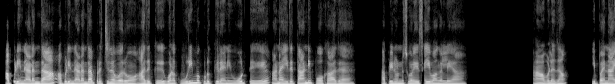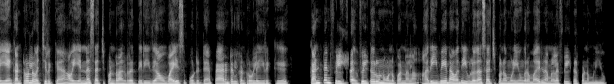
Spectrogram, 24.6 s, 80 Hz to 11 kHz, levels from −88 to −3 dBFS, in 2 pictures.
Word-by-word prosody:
அப்படி 215 +3 +1 0.2
நடந்தா 195 +1 +4 0.3
அப்படி 220 0 +2
நடந்தா 210 +7 +4
பிரச்சன 230 +1 0 0.2
வரும். 185 +1 +2 0.2
அதுக்கு 190 0 -1 0.2
உனக்கு 200 -4 -1
உரிமை 260 +8 +4
கொடுக்கிறேன் 215 -2 -1
நீ 180 - -1 0.2
ஓட்டு, 220 -4 -1 0.4
ஆனா 230 +4 +2
இத 215 +1 -1
தாண்டி 240 +5 +4
போகாத 200 -4 0 0.9
அப்படின்னு 220 +4 0
ஒண்ணு 200 -2 0
சொல் 205 -1 +1
செய்வாங்க 205 -2 +1
இல்லையா? 175 +1 -2 1.5
ஆ 175 - -1
அவ்வளோதான், 175 +2 0 0.6
இப்போ 195 +2 -1
நான் 180 0 +2
என் 200 +2 +1
கண்ட்ரோலில 260 +6 +2
வச்சிருக்கேன், 200 -1 -2
அவன் 195 -2 +2
என்ன 205 +6 +1
சர்ச் 210 0 -2
பண்ணுறாங்க 195 -2 -1 0.2
தெரியுது, 180 0 -1
அவன் 185 -4 -1
வயசு 240 +7 +1
போட்டுட்டேன், 190 +1 -4
பேரன்டல் 225 +3 +1
கண்ட்ரோலில 185 -2 -1
இருக்கு, 180 -1 -5 0.6
கன்டென்ட் 275 +4 +3
ஃபில் 235 -5 +3 0.3
ஃபில்டர்ன்னு 235 0 +2
ஒண்ணு 190 -2 +1
பண்ணலாம், 175 -1 -2 0.2
அதையுமே 240 +6 +2
நான் 230 -3 +3
வந்து 245 +3 0
இவ்வளோ 200 -1 +1
தான் 240 0 0
சர்ச் 215 -3 -2
பண்ண 205 -1 0
முடியுங்கிற 195 -1 -1
மாதிரி 215 +6 0
நம்மளால 185 +1 -2
ஃபில்டர் 210 -1 -4
பண்ண 175 -2 -2
முடியும். 155 +3 -3
200 Hz, 140 wpm, -23 LUFS, 185-220 Hz, 1.5 s, நடந்தா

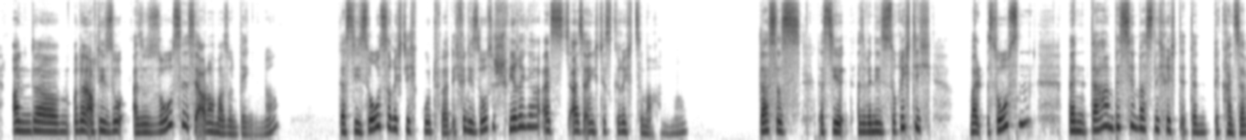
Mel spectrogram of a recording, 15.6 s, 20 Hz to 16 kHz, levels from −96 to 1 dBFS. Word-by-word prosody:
Und, 195 -1 +2
ähm, 185 -2 +2
und 195 - -4
dann 205 - +5
auch - - +4
die 205 +2 0
So 195 +3 0
also, 165 +1 -2
Soße 200 - 0
ist 275 - -2
ja - - +3
auch - - +2
noch 185 - -1
mal 150 -3 -1
so 145 - -7
'n 135 - -10
Ding, 130 -2 -12
ne, 150 - -10 0.8
dass 180 -2 +2
die 190 0 -1
Soße 265 - +3
richtig 220 -3 -3
gut 190 -2 -6
wird. 155 0 -4
Ich - - -9
finde 235 -4 -1
die 185 - -1
Soße 225 +8 -1
schwieriger, 280 +2 -1
als 210 -1 +1
als 195 0 +2
eigentlich 190 -2 -4
das 195 -2 -6
Gericht 190 -1 -6
zu 150 - -7
machen, 150 -1 -13
ne? 160 +4 -16 0.9
Dass 195 +2 +4
es 195 -3 +5 0.2
dass 175 0 +1
sie 185 -2 +3
also, 180 0 -3
wenn 180 - +1
die 185 0 0
so 190 +2 +1
richtig 265 -2 -2 0.5
weil 185 -2 +1
Soßen, 285 - +3 0.5
wenn 200 -3 +2
da 220 +7 +2
'n 285 - +1
bisschen 275 +1 +3
was 245 -2 +3
nicht 230 -2 -4
richt 220 -2 -2 0.2
dann 165 -1 -5
da 170 - -8
kannst 170 -2 -2
du - - +2
die - - 0
195 Hz, 230 wpm, -25 LUFS, 175-225 Hz, 0.9 s, dann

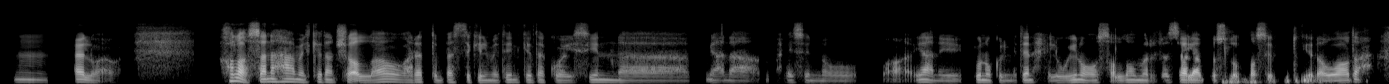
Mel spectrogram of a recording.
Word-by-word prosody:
إمم، 110 -3 -8 0.3
حلو 110 -5 +5
أوي، - - -12 1.0
خلاص - - +7
أنا 130 +1 +5
هاعمل 120 -5 +2
كده 115 +2 -2
إن 105 - -5
شاء - - +7
الله 100 +6 +1
وهارتّب 110 -4 -2
بس 105 -2 -3
كلمتين 95 +3 -5
كده 105 +1 -4
كويسين 100 +2 -4 0.9
يعني - - -7 0.2
بحيث 95 0 -5
إنه 80 -2 -11 0.6
يعني 85 -7 -3
يكونوا 100 -3 0
كلمتين 90 +4 -2
حلوين 95 +2 -3
و 105 - +2
أوصّل 95 0 0
لهم 100 +1 -2
الرسالة 95 0 +4
بأسلوب - - -1
بسيط - - 0 0.3
كده - - +1
وواضح. 90 +2 +3
100 Hz, 130 wpm, -29 LUFS, 95-110 Hz, 1.0 s, خلاص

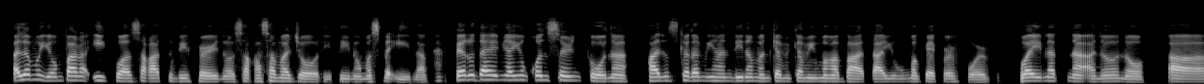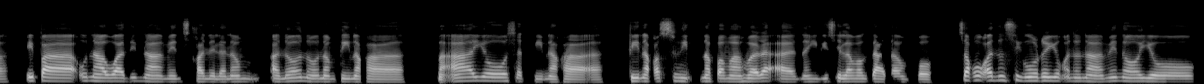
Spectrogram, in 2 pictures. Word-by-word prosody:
alam 230 - +6
mo 225 - -6
'yung 180 -2 -3
para 195 0 +4
equal 160 -5 +2
saka 145 -1 +2
to 160 - -7
be 145 0 -3
fair, 135 -1 +3
'no, 125 - -2
saka 145 +2 -2
sa 165 - +2
majority, 135 -3 -1
'no, 125 - -2
mas 135 +1 -1
mainam. 115 -2 -2 0.3
Pero 210 +2 +5
dahil 215 -1 +4
nga 205 - +3
'yung 210 0 -3
concern 195 -1 +1
ko 150 -3 +3
na 150 -1 +2 0.2
halos 175 +1 +3
karamihan 175 -3 0
din 170 +1 0
naman 155 -2 -2
kami-kaming 150 0 -1
mga 145 0 +2
bata 130 -1 +2
'yung 135 0 -8
magpe-perform, 130 -4 -1 0.3
why 165 +2 +5
not 165 0 0
na 150 -4 +2
ano, 140 +2 -2
'no, 125 -3 -1 0.3
ah, 130 -3 +3 0.2
ipaunawa 155 -1 +3
din 160 +2 -10
namin 135 -3 -1
sa 130 0 -1
kanila 130 -1 -3
ng 135 -1 -4
ano, 140 +2 0
'no, 145 -4 -2
ng 135 -1 0
pinakamaayos 140 +7 0
at 145 - -4
pinaka 120 -2 0 0.3
pinaka-sweet 150 0 -1
na 145 - +2
pamamaraan 140 -2 +1
na 130 - -6
hindi 135 +1 -8
sila 140 -1 0
magtatampo. 130 -3 -1 0.2
So - - +3
kung 195 -1 +2
ano 190 0 -4
siguro 175 -2 0
'yung 170 -1 +1
ano 155 - -4
namin 150 +2 -1
'no, 150 -2 0
'yung 135 -2 0
145 Hz, 165 wpm, -23 LUFS, 135-165 Hz, 0.3 s, alam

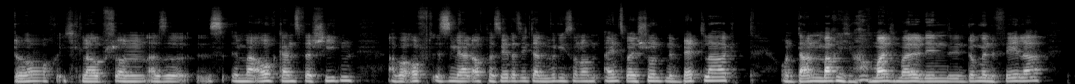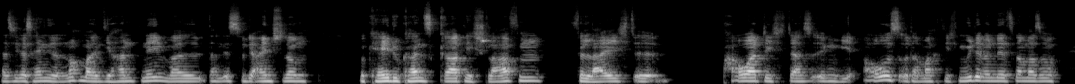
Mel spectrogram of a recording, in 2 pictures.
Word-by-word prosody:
Doch, 150 +2 0
ich 170 -4 -11
glaube 135 -1 +2
schon. 135 0 0
Also, 135 +1 0
ist 145 - -5
immer 145 -1 0
auch 160 +2 +2
ganz 150 -1 0
verschieden, 165 +4 -1 0.3
aber 145 0 -2
oft 155 0 -1
ist 140 - -1
es - - +1
mir 145 -2 +2
halt 145 - +2
auch 150 0 0
passiert, 155 +1 -1
dass 150 - -2
ich 155 - -4
dann 145 -2 0
wirklich 155 -1 -3
so 155 - -5
noch 150 0 -4
1, 155 +1 +1
2 145 -2 +1
Stunden 155 0 -1
im 130 -2 -4
Bett 155 +1 0
lag. 175 0 +2 0.4
Und 135 -3 -5
dann 150 +3 +4
mache 155 +1 +7
ich 135 -4 -2
auch 200 -4 -4
manchmal 150 -1 +5
den 140 0 -1
den 140 -1 -4
dummen 150 -2 0
Fehler, 160 +5 -1 0.3
dass 140 -1 -6
ich 145 - -4
das 145 -1 -1
Handy 150 0 -1
dann 135 0 -2
nochmal 165 -4 0
in - - -5
die 135 -1 -2
Hand 145 +1 -3
nehme, 165 0 -1
weil 140 0 -1
dann 145 -1 -7
ist - - -2
so 140 - -8
die 145 - -1
Einstellung: 145 0 -1 0.5
„Okay, 145 +2 +4
du 150 - +4
kannst 145 0 +3
grad 140 0 +4
nicht 135 -1 -2
schlafen 155 +5 0 0.2
vielleicht, 135 0 +1
äh, 135 0 +1 0.6
powert 155 +1 +4
dich 145 0 -6
das 145 0 -2
irgendwie 140 -4 -6
aus 200 +3 +2
oder 140 -2 -4
macht 140 0 -5
dich 135 0 -11
müde, 175 +3 +2
wenn 155 0 -2
du 155 - 0
jetzt 150 +1 -7
nochmal 155 -1 0
so 145 0 -6
145 Hz, 220 wpm, -21 LUFS, 140-155 Hz, 0.6 s, mache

